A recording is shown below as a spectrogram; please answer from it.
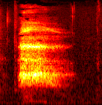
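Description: A person's long, breathy sigh, starting about a third of a second in and fading out over about a second.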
